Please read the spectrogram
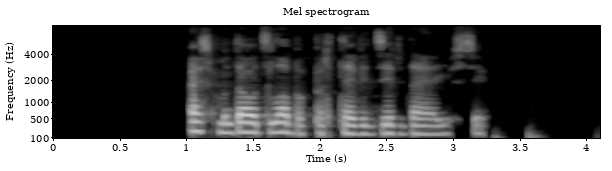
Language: Latvian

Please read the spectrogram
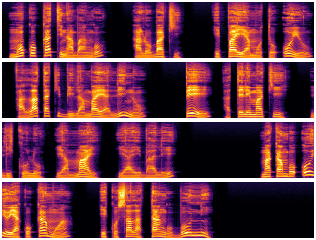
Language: Lingala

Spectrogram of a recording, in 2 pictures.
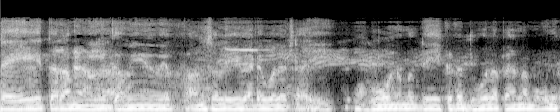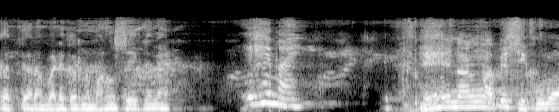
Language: Indonesian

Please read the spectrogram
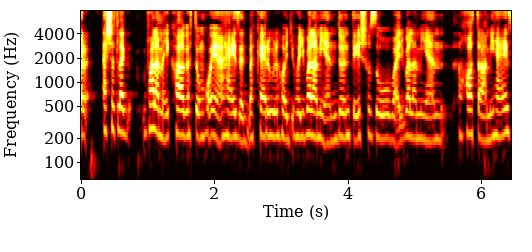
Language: Hungarian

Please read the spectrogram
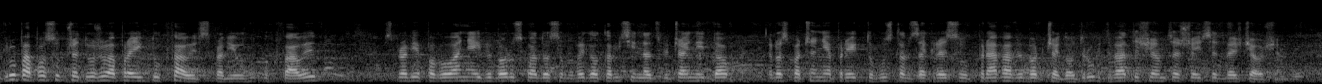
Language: Polish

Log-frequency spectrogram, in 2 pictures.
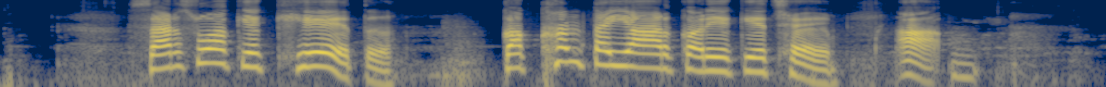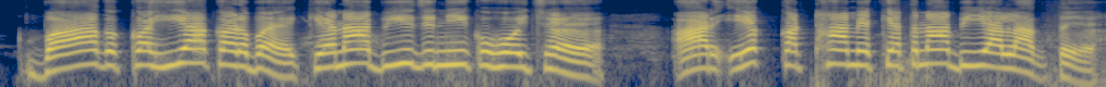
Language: Maithili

